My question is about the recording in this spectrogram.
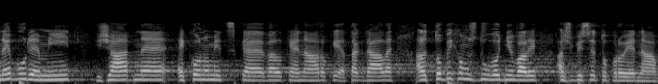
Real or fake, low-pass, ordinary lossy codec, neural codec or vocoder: real; 7.2 kHz; AAC, 48 kbps; none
